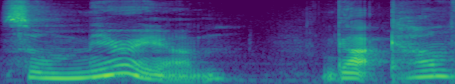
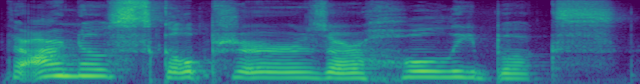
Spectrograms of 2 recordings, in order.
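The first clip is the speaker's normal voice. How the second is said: plain reading voice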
